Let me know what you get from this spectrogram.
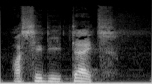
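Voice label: "aciditeit", Dutch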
